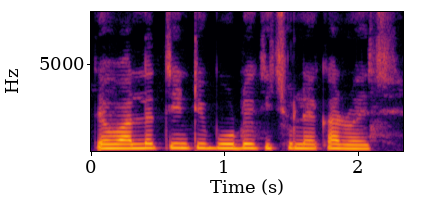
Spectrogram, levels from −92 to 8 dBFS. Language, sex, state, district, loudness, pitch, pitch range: Bengali, female, Assam, Hailakandi, -14 LUFS, 235 Hz, 230-245 Hz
